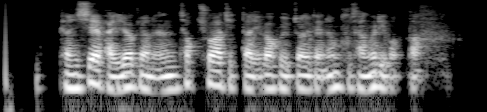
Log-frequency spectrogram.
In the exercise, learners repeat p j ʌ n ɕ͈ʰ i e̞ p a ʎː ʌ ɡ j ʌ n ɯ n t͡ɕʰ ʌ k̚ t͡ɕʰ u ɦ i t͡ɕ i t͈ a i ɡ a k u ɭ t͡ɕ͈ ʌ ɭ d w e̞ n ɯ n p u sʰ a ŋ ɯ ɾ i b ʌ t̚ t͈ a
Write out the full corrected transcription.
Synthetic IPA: p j ʌ n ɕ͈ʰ i e̞ p a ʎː ʌ ɡ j ʌ n ɯ n t͡ɕʰ ʌ k̚ t͡ɕʰ u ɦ a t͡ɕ i t͈ a i ɡ a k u ɭ t͡ɕ͈ ʌ ɭ d w e̞ n ɯ n p u sʰ a ŋ ɯ ɾ i b ʌ t̚ t͈ a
